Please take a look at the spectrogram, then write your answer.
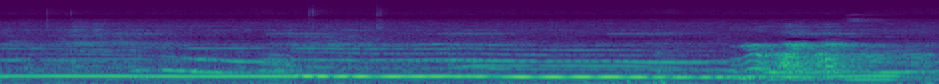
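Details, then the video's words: Wolves howling together: one long, level, drawn-out tone sustained throughout while other voices slide and waver above it, ending in a rougher, wavering burst of overlapping howls. "Wolf sounds"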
